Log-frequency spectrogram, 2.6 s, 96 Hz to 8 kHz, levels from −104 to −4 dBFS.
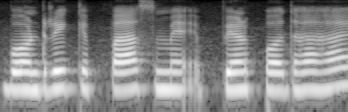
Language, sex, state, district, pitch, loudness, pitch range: Hindi, female, Jharkhand, Garhwa, 235 Hz, -15 LUFS, 230-245 Hz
